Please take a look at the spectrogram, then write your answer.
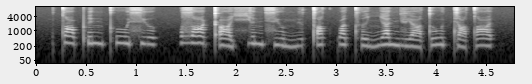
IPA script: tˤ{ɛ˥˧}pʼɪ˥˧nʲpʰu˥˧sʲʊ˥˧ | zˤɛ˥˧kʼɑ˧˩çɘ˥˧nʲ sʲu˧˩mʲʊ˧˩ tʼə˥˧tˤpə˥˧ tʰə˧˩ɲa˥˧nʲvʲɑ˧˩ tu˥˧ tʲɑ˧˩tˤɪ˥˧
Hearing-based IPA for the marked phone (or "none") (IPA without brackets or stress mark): ɛ˥˧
